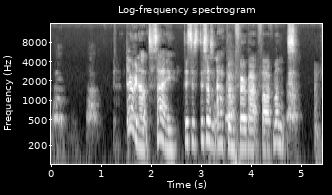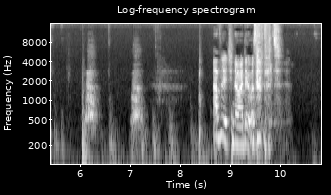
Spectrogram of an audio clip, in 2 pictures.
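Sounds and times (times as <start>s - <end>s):
dogs barking: 0.0s - 1.0s, 3.4s - 3.7s, 4.7s - 5.0s, 6.0s - 7.4s
speech: 1.6s - 5.0s, 8.7s - 10.1s.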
